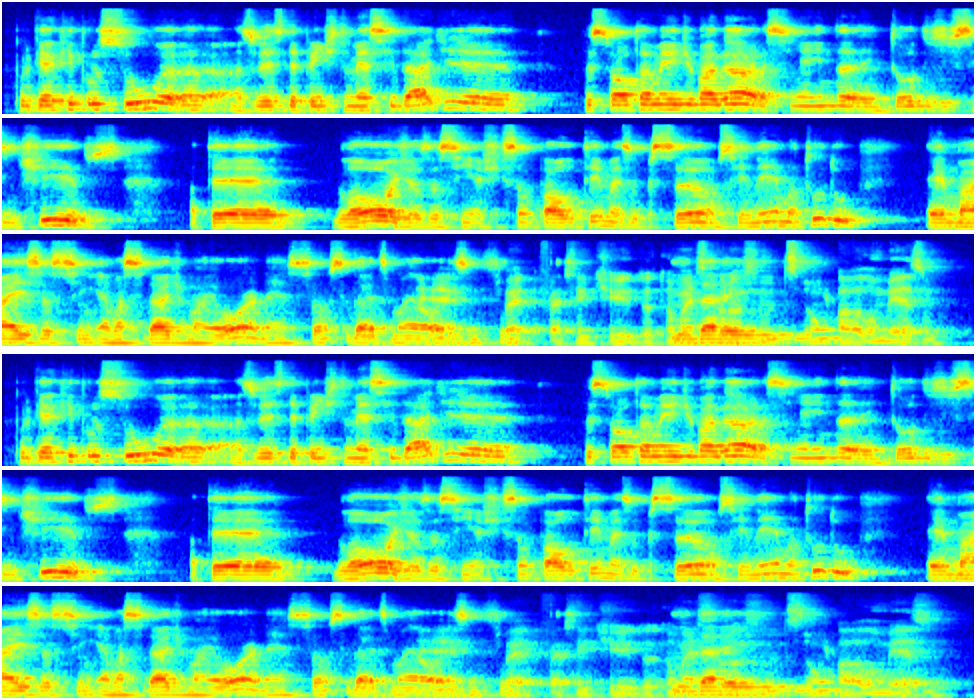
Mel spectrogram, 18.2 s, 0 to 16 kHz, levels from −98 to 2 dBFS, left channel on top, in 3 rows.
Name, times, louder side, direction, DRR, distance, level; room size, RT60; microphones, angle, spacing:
voice 1, 0.1-3.2 3.6-7.0 7.4-11.5 11.9-15.4 16.3-17.4, left 2 dB, 10° left, 0.4 m, -21 dB
voice 2, 14.4-18.0, left 2 dB, 55° left, 0.9 m, -34 dB
8.0 x 5.4 x 3.5 m
head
